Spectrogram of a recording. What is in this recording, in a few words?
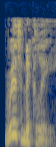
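"rhythmically", British English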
